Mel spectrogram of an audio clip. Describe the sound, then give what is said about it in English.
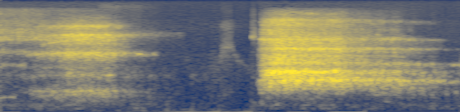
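A group taking a deep breath together: two long, faint, breathy whooshes separated by a short pause, the second louder than the first. “And we're all going to take a deep breath together.”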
